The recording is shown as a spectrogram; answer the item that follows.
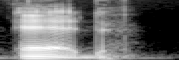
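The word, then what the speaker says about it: ed (אֵד): And the water in Hebrew, you pronounce it ed, but it's the same letters that you and I would transliterate as ad, mm-hmm.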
